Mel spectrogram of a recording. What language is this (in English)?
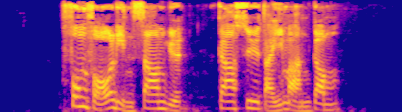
Cantonese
